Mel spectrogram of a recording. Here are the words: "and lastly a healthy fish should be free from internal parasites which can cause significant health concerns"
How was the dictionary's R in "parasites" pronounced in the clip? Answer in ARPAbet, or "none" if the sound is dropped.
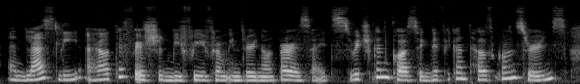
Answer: R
